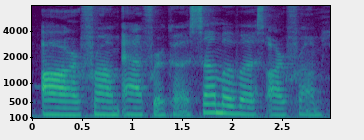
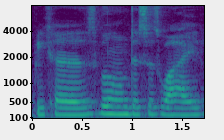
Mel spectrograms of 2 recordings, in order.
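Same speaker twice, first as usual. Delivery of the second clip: ordinary talk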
